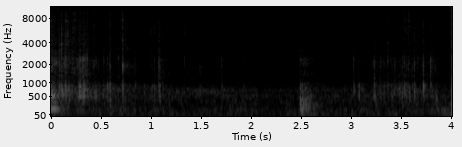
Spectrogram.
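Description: Plastic snack wrapper crinkling as it is handled and pulled open: dense crackling in the first second, then scattered faint rustles with one louder crackle about two and a half seconds in.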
